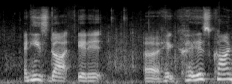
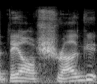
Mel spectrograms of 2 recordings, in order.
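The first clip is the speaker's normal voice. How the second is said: ordinary delivery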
